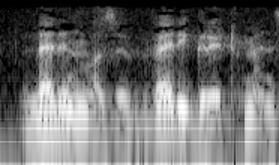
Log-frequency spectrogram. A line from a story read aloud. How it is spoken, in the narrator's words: she said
